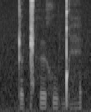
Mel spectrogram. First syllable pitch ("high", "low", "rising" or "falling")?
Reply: rising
